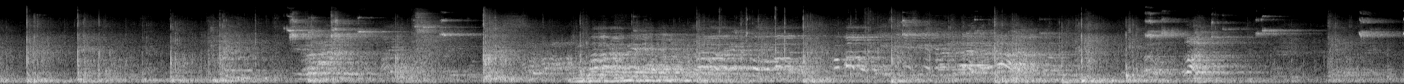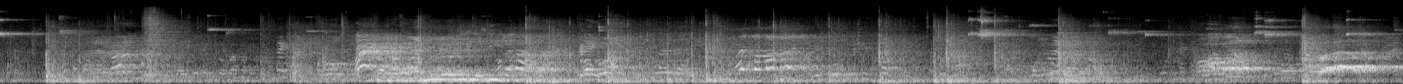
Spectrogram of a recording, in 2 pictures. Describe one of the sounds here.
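Sneakers squeak sharply on the hardwood floor.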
